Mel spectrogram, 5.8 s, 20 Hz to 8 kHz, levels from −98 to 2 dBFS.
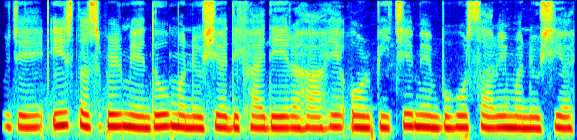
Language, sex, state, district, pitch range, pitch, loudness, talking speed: Hindi, female, Arunachal Pradesh, Papum Pare, 200-215 Hz, 205 Hz, -11 LUFS, 165 wpm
